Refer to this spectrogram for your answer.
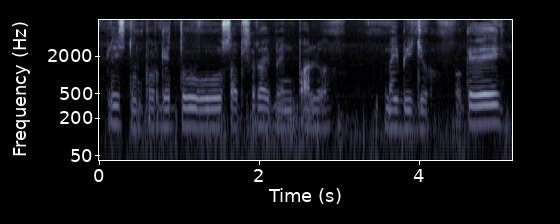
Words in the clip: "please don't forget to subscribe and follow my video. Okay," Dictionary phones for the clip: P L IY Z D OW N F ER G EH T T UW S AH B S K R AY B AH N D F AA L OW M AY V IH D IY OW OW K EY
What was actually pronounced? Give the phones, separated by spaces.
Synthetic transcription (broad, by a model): P L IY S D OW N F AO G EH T T UW S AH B S K R AY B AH N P AA L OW M AY B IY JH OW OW K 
